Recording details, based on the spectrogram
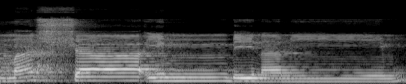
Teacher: Nun sukun atau tanwinnya berubah jadi mim, dibaca mim, kemudian ditahan 2 atau 3 harokat.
